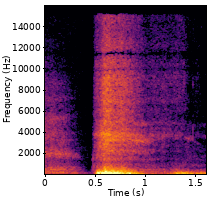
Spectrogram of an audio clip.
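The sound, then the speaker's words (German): A single sharp, annoyed huff of air snorted out through the nose, fairly loud, trailing off into quieter breathing after a brief moment of silence. “Hat man gemerkt, dass das so ein bisschen so ein genervtes Schnaufen war?”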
